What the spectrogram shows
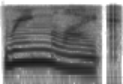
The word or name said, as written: ringlike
